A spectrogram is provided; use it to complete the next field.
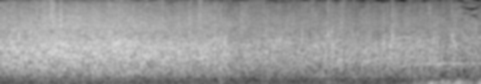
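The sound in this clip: Studio audience applauding: dense clapping from many hands, loud and continuous throughout, with no talk over it.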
